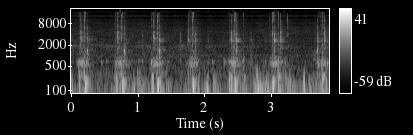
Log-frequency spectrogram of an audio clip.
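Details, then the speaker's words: 1960 Suvega 50 cc pedal-start moped, long stored and dusty, on a cold start attempt: steady pedal ratchet clicking with no compression or firing, as the clutch does not engage to turn the engine. "ചവിട്ടുമ്പോൾ clutch പിടിക്കണില്ല അല്ലേ? ഞാൻ എന്താണെന്ന് നോക്കട്ടെ."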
